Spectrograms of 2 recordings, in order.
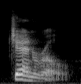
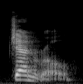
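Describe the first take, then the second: Both takes have the same delivery.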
